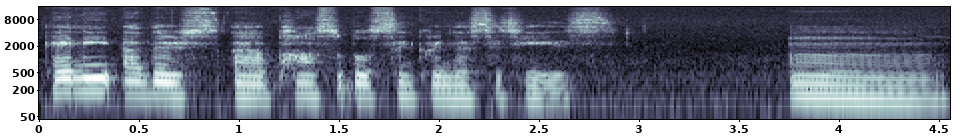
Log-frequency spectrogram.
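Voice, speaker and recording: A woman giving a spiritual message in a gentle, soothing way, with a naturally deep voice that is somewhat hoarse. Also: a little slow, slight background noise. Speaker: spiritual card reader. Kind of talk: spiritual message, slow and reflective.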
